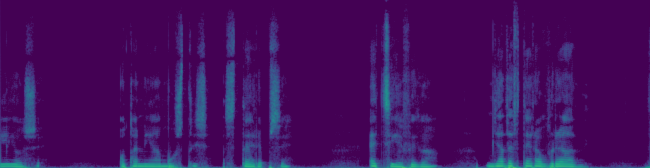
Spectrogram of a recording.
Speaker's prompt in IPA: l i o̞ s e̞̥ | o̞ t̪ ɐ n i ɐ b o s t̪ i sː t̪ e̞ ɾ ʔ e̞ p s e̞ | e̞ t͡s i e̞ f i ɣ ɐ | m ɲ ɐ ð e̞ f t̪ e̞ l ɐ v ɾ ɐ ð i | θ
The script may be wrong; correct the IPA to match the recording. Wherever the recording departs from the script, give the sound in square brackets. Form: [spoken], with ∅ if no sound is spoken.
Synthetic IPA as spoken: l i o̞ s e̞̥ | o̞ t̪ ɐ n i ɐ [m] o s t̪ i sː t̪ e̞ ɾ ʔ e̞ p s e̞ | e̞ t͡s i e̞ f i ɣ ɐ | m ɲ ɐ ð e̞ f t̪ e̞ [ɾ] ɐ v ɾ ɐ ð i | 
